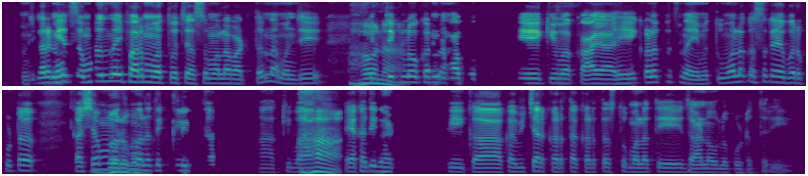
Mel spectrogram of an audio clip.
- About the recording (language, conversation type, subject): Marathi, podcast, सोशल माध्यमांतील प्रतिध्वनी-कक्ष लोकांच्या विचारांना कसा आकार देतात?
- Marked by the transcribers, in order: distorted speech; other background noise; horn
